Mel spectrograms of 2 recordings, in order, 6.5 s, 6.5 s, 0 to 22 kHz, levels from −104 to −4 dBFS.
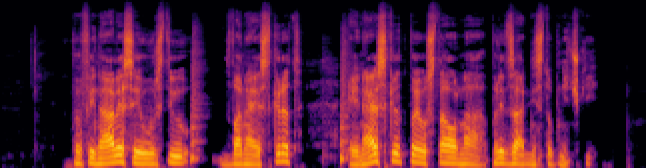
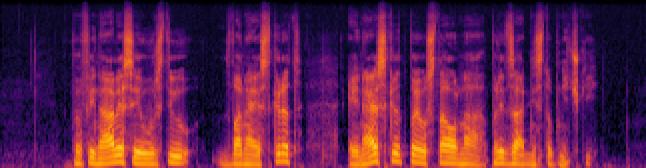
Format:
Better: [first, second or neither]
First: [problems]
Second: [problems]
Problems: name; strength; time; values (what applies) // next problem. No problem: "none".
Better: second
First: noise reduction (classical method Wiener filter)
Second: none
